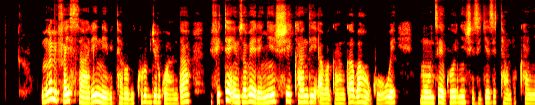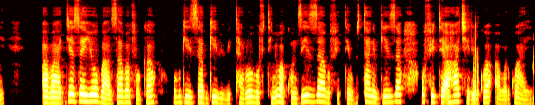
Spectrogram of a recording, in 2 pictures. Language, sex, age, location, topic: Kinyarwanda, female, 25-35, Kigali, health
